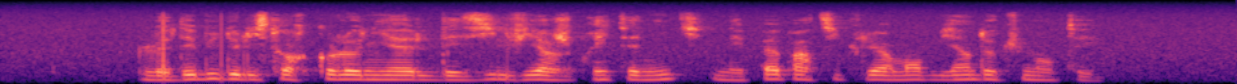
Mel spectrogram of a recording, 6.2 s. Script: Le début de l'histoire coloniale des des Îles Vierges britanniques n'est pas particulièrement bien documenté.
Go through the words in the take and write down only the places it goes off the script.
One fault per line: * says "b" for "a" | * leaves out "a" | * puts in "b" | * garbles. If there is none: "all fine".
* leaves out "des"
